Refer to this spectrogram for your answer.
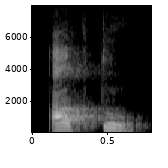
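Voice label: "actor", Nigerian Pidgin, female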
